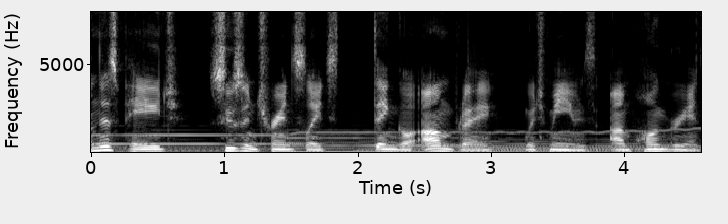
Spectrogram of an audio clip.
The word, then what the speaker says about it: hambre: The H isn't pronounced in hambre.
